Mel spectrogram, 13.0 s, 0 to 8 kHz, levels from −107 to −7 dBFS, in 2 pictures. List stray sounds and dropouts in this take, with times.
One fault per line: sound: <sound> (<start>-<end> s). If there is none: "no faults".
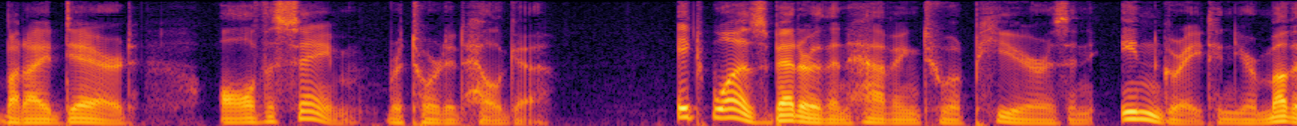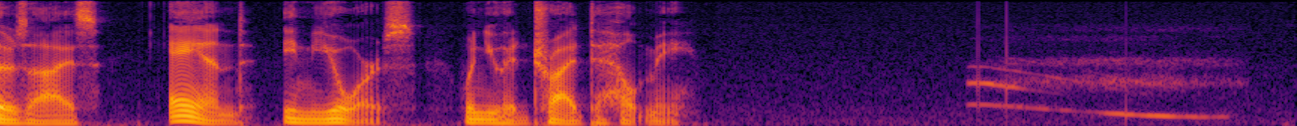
sound: sigh (11.3-12.8 s)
